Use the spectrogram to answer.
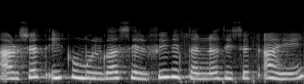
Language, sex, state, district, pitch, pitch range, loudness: Marathi, female, Maharashtra, Dhule, 285 Hz, 275-325 Hz, -17 LUFS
